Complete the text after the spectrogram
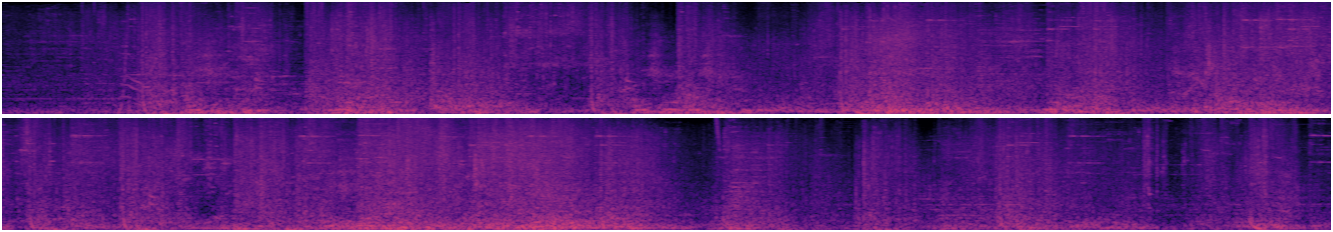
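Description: Fantasy battle sound effects of spells and sword strikes clash and burst.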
